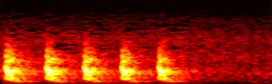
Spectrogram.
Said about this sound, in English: He knocked on the door.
